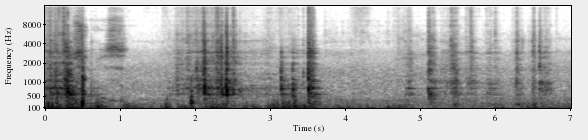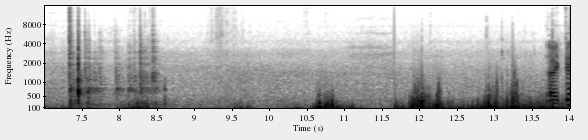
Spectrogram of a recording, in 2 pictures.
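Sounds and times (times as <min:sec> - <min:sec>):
sheet metal knocking and rubbing: 0:00.0 - 0:00.6, 0:01.7 - 0:03.8, 0:04.7 - 0:08.7
wind buffeting on microphone: 0:00.0 - 0:14.0.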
